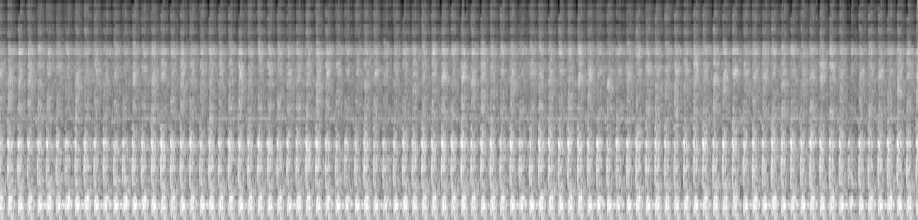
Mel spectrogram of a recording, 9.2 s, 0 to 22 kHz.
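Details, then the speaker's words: 2008 Honda 400EX ATV after a top-end rebuild following a melted piston from oil starvation, bottom end unchecked; started on choke, a steady, even single-cylinder beat of about 200 pulses a minute with no knocking or rattle, running normally. "sounds good though there's no no engine noise really can't really hear anything though over that exhaust"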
